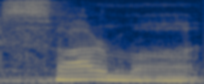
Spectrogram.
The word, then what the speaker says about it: sarma: That's named as a tavuk sarma, as a Turkish. Can you spell that for us?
